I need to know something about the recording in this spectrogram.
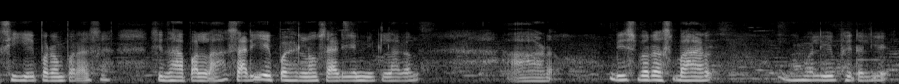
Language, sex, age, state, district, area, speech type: Maithili, female, 60+, Bihar, Sitamarhi, rural, spontaneous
